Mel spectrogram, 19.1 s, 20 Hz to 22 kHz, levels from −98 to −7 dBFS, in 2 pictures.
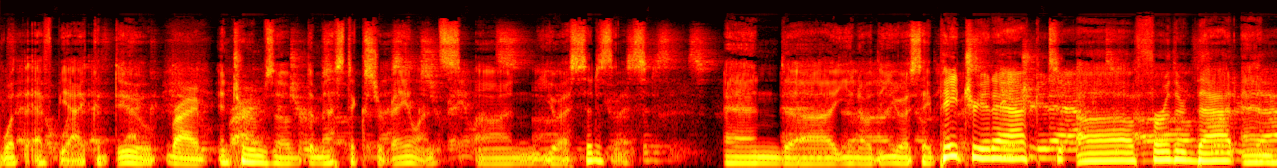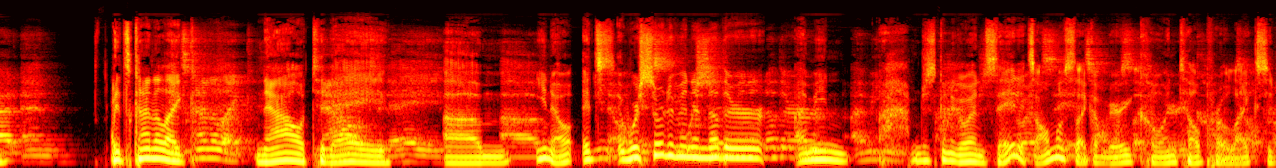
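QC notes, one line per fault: Throughout, echo with no canceller. Every phrase returns as a fainter copy roughly 0.4 s later, about 12 dB below the direct speech. The far end is playing the call over a loudspeaker. Its microphone catches that playback and sends it straight back. Nothing subtracts it on the way. The copy has crossed the network twice, hence the delay. It has also passed through a speaker and a room, so it sounds thinner than the original.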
